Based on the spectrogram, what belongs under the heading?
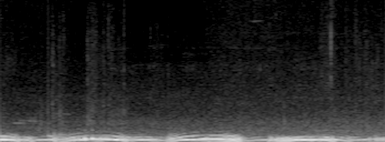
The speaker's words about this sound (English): It's easy to imagine, when hearing soft cooing sounds like these, why baby pigeons would rather stay in the nest. But the reason is they wait to fledge until they are nearly independent, and the task of getting on with life is a bit easier.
